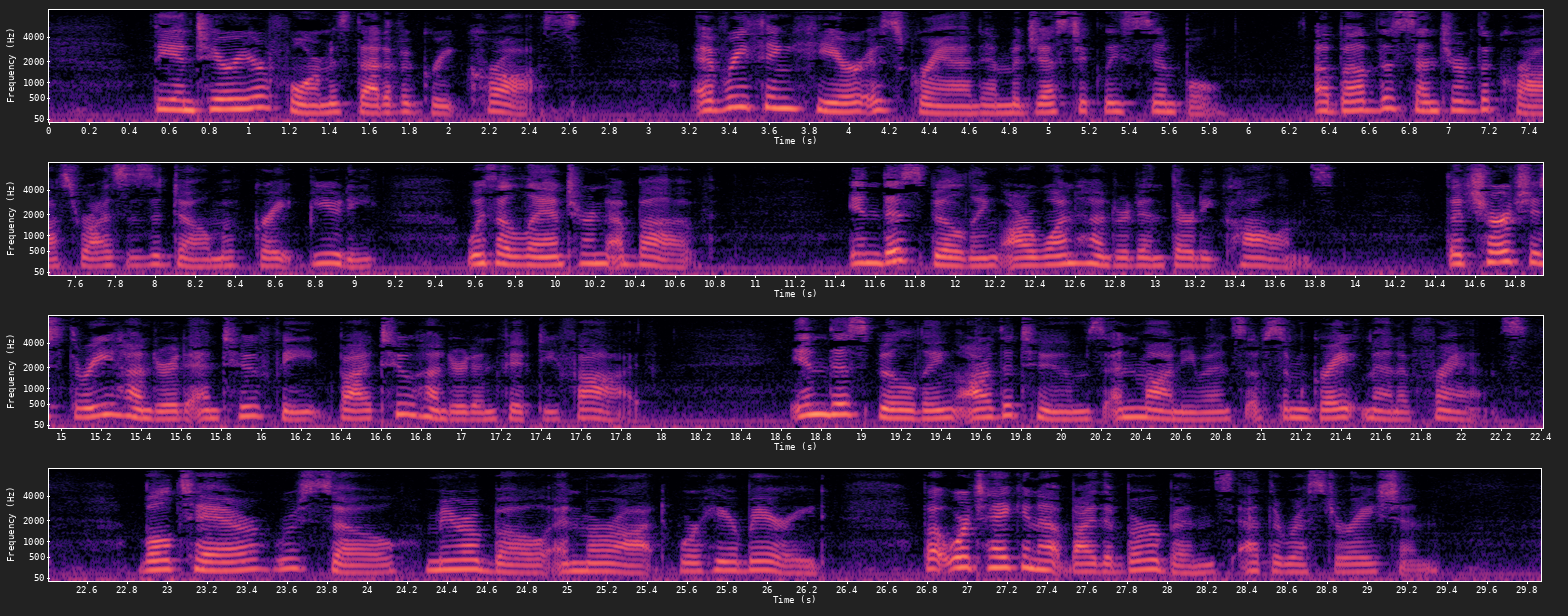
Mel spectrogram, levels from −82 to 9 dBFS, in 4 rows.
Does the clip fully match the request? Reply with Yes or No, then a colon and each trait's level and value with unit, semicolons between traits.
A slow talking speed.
No: average, 180 wpm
